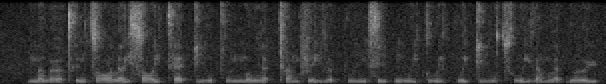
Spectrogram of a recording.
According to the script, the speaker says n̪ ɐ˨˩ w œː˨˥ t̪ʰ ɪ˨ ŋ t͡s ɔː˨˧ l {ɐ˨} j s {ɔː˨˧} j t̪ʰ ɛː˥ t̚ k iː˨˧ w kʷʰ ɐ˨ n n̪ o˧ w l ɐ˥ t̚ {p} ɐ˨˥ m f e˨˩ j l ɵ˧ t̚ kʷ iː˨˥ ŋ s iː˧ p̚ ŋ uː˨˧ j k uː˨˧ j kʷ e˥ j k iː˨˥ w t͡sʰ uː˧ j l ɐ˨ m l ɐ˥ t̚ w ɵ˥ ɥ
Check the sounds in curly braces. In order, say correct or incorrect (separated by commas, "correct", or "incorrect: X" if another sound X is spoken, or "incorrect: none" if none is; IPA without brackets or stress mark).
correct, correct, incorrect: pʰ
